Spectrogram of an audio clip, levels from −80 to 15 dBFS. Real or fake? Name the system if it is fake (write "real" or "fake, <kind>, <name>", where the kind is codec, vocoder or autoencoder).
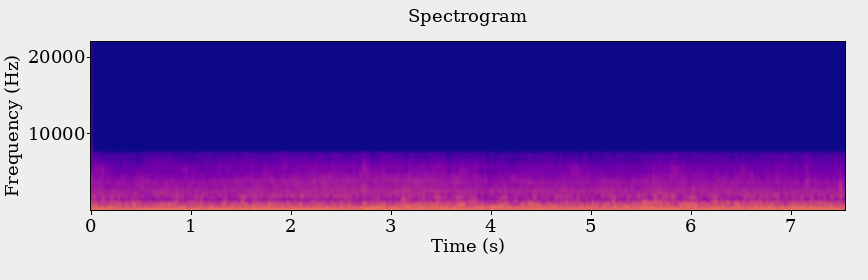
fake, vocoder, BigVGAN v2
